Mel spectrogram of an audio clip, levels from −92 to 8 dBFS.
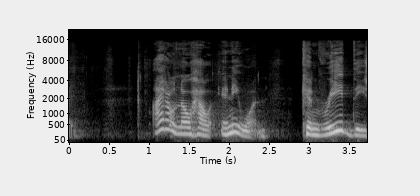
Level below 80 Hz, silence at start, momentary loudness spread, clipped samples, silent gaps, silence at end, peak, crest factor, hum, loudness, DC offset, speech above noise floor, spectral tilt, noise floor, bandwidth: -70 dBFS; 0 s; 14 LU; under 0.1%; none; 0 s; -6 dBFS; 18 dB; none; -23 LUFS; under 0.1%; 42 dB; -6 dB/octave; -64 dBFS; 16 kHz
